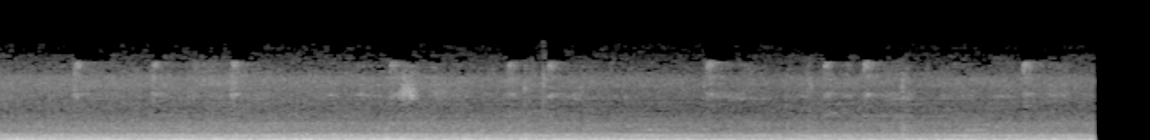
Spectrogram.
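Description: Mitsubishi-engined bus under way, heard from inside the cabin: the diesel engine running steadily under a wash of road and tyre noise. It cuts off suddenly near the end.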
